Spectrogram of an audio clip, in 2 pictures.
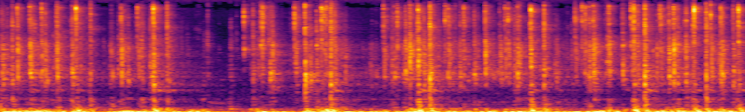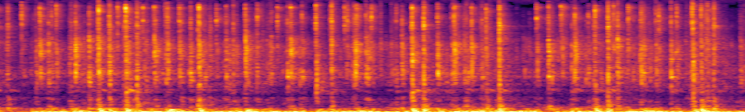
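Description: Fingertips of both hands type steadily on a black typewriter-style retro keyboard with round plastic keycaps. The result is a dense, continuous run of bright, crisp plastic clicks over a low, thumping body, with each keystroke dying away quickly.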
